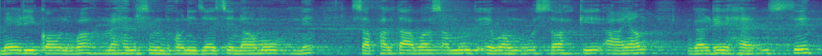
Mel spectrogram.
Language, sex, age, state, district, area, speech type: Hindi, male, 18-30, Bihar, Darbhanga, rural, spontaneous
